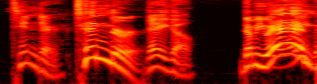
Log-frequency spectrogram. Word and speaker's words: Tinder: You understand how to pronounce Tinder now. – Tender, tender. I'm s- tender, nope. – tender, tender steak, tender t- the app. Tinder. What? – Ten. Can you say ten? – Ten.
